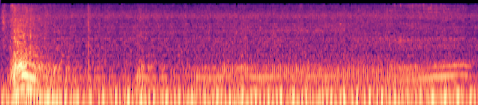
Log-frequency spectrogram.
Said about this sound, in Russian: давай, заводи мотор.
